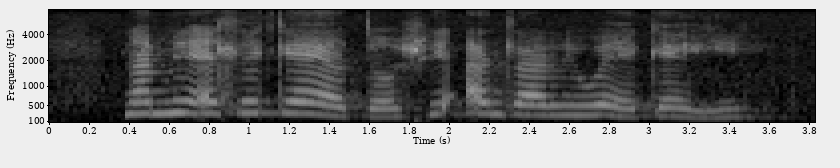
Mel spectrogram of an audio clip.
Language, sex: Tsonga, female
